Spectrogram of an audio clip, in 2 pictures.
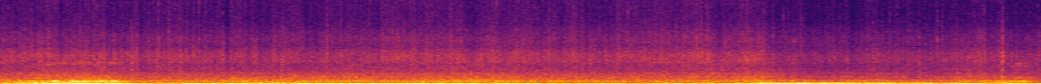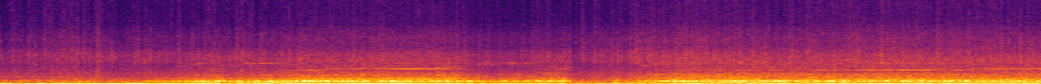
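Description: Renault Mégane's engine heard from inside the cabin, pulling at fairly steady revs, with brief lifts and pick-ups about eight seconds in and again around twelve and sixteen seconds. Underneath is a steady hiss of rain and tyre spray on the wet track.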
